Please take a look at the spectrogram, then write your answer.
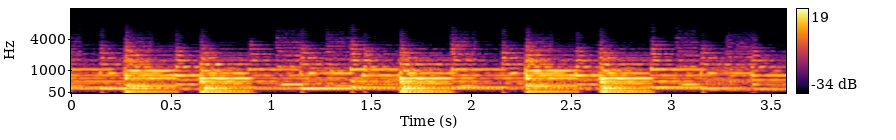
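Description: A synth melody from a Studio One production session, transposed to half time, plays loud and alone with punchy low bass notes beneath a bright, buzzy lead in a repeating bouncy pattern.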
